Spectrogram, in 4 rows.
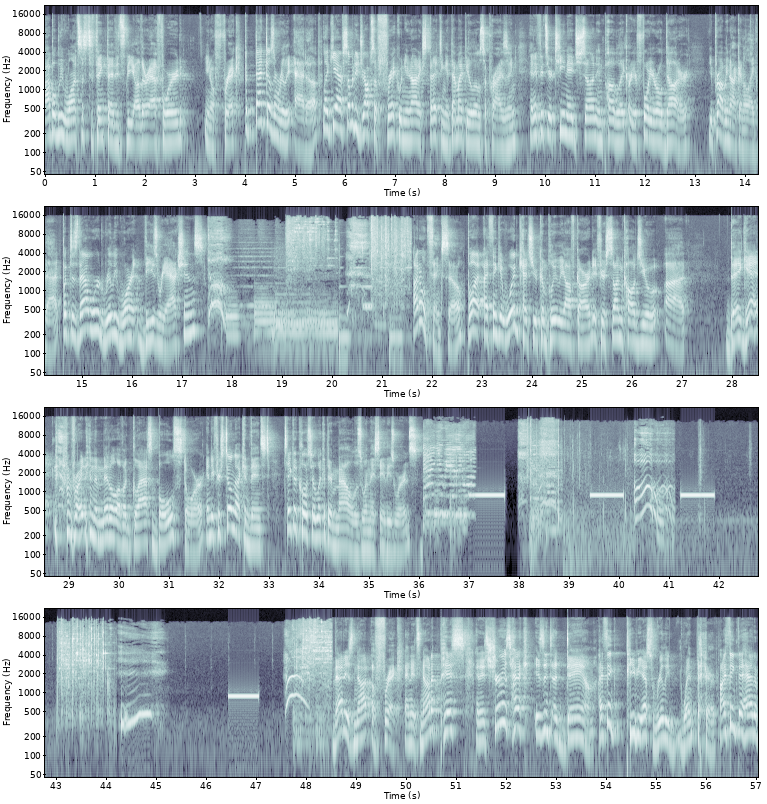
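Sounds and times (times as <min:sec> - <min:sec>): held music chord: 0:17.9 - 0:19.2
glass shattering on tiled floor: 0:19.1 - 0:20.1, 0:43.0 - 0:44.3, 0:47.8 - 0:48.6
cartoon character voices: 0:36.0 - 0:37.2
censor bleep: 0:37.1 - 0:37.8, 0:39.4 - 0:40.2, 0:41.2 - 0:42.0, 0:46.4 - 0:47.1.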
